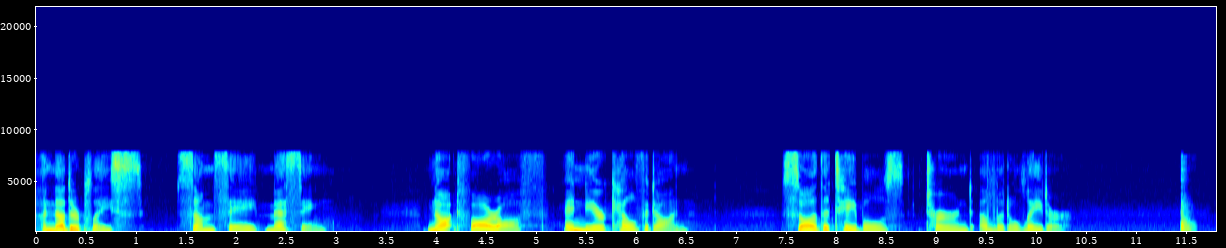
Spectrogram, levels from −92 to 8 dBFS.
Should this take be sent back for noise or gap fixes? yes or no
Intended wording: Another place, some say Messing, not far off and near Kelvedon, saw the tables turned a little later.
yes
